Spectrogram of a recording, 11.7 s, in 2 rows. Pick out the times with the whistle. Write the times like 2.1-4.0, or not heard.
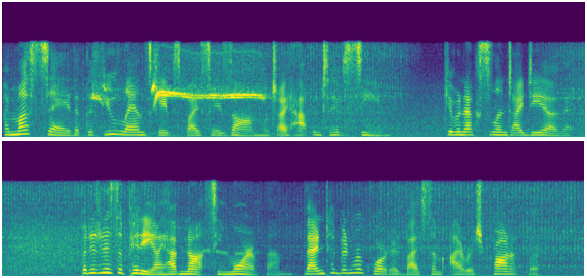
0.8-2.7, 7.8-8.4.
